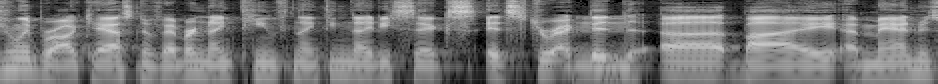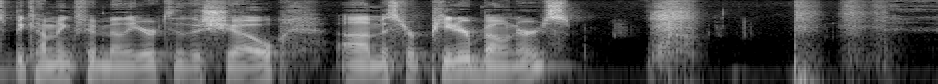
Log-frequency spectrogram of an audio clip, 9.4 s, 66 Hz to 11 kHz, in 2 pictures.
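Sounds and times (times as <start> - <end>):
speech: 0.0 - 8.2
person sneezing: 7.9 - 9.1.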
